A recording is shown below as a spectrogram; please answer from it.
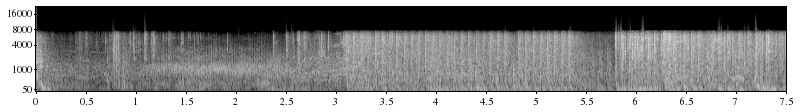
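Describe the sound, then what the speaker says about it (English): Sustained automatic gunfire in a Rebirth Island match, dense rapid bursts and loud cracks layered over one another throughout, growing heavier partway through, with a voice talking underneath. "Getting shot at by a completely different team."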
